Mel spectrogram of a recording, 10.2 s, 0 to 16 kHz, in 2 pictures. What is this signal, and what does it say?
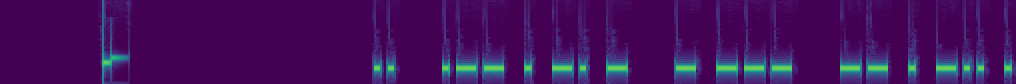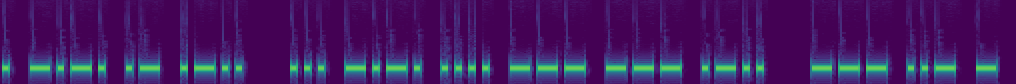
Morse code, heard as a keyed tone, about 36 wpm, 700 Hz. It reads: I WENT TO MEDICAL SCHOOL OUT
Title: Sentences from Top 1000 Words - Review Part 5 - 35wpm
